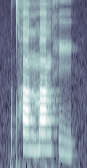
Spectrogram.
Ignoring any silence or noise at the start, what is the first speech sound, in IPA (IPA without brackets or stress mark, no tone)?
t̪ʰ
